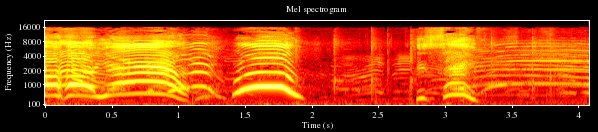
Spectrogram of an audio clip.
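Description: Spectators yelling and cheering in high, excited voices: a run of short shouts, the loudest about a second and a half in, then one long drawn-out call near the end.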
